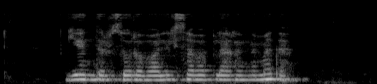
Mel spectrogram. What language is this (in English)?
Uzbek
